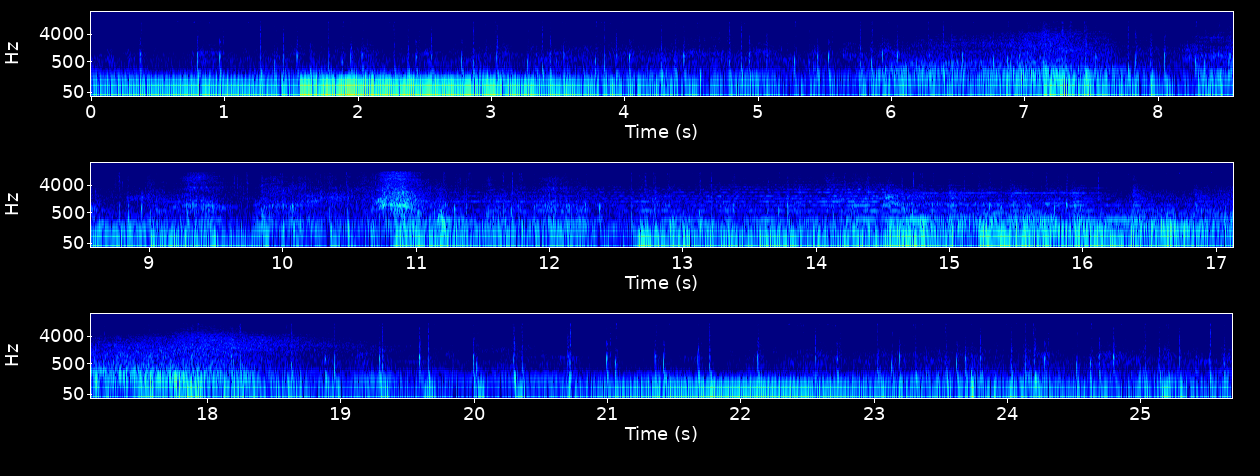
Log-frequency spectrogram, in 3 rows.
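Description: Roach, the horse from the video game The Witcher 3, gallops with a steady, rhythmic clip-clop of hooves that carries on for the whole stretch, loud and close, with a whinny mixed in.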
